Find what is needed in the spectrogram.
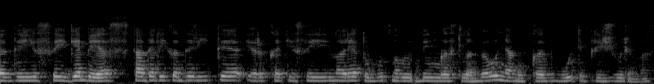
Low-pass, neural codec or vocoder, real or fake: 9.9 kHz; vocoder, 22.05 kHz, 80 mel bands, Vocos; fake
